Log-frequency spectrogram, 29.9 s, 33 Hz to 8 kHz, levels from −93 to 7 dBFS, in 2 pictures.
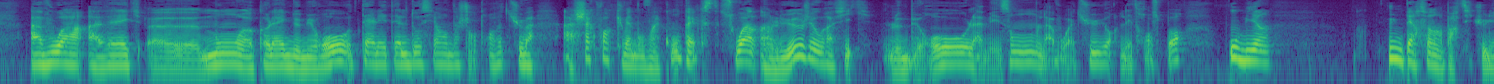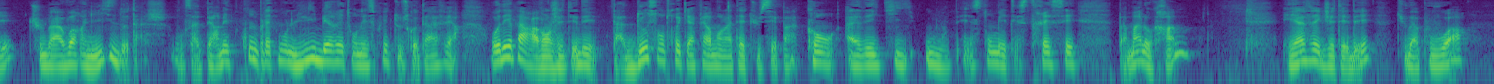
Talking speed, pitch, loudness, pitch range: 205 wpm, 120 Hz, -21 LUFS, 110-140 Hz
